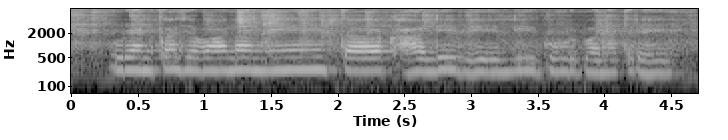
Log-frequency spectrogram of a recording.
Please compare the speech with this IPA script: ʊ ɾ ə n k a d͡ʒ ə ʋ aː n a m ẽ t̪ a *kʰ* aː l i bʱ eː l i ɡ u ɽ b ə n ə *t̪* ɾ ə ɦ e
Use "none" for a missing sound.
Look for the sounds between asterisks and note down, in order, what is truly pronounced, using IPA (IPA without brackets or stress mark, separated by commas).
kʰ, t̪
